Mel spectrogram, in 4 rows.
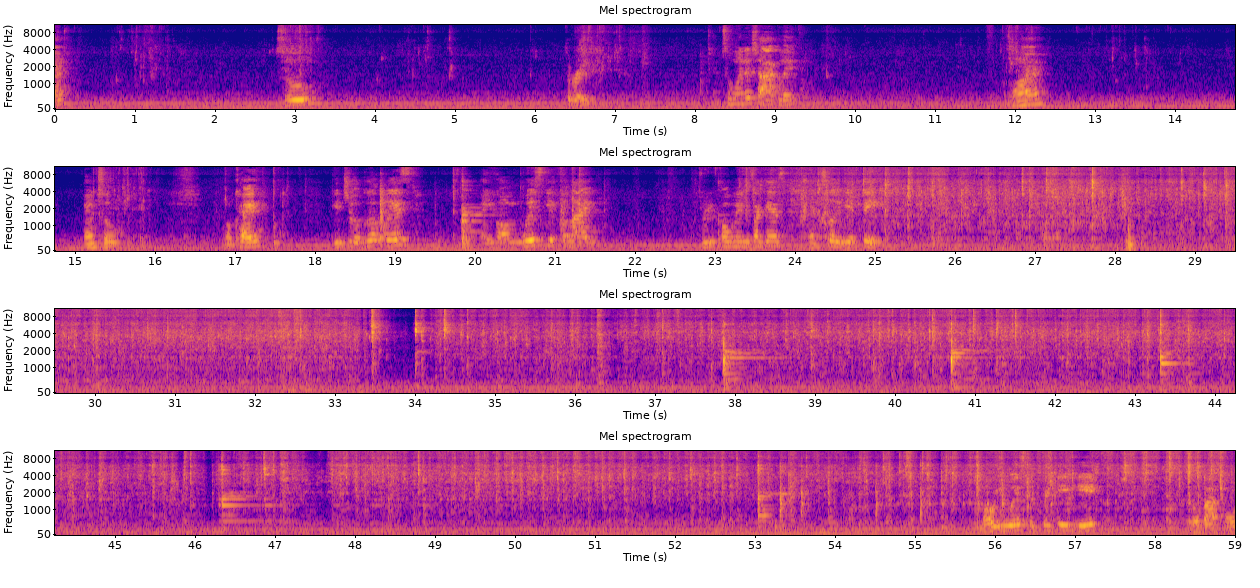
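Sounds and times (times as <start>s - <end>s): whisk scraping metal bowl: 23.3s - 59.0s.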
